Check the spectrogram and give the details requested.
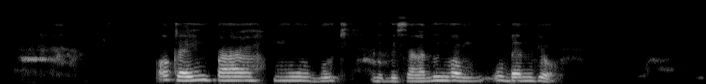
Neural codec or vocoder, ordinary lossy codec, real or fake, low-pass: codec, 16 kHz, 2 kbps, FreqCodec, smaller model; Opus, 24 kbps; fake; 7.2 kHz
